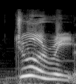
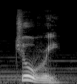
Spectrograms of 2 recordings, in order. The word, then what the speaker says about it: jewelry: Right. Americans spell it J-E-W-E-L-R-Y, Jewelry. And I think that's the way to help you remember how to spell it or pronounce it. Jewel, J-E-W-L-Y, Re, R-Y, Jewelry.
